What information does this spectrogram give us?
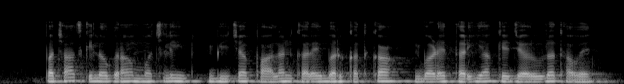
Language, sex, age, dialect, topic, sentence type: Chhattisgarhi, male, 18-24, Northern/Bhandar, agriculture, question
